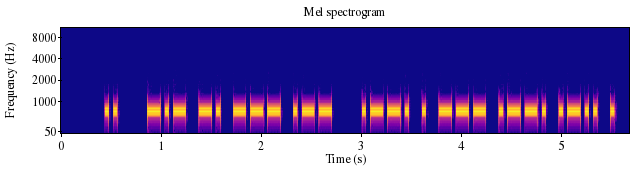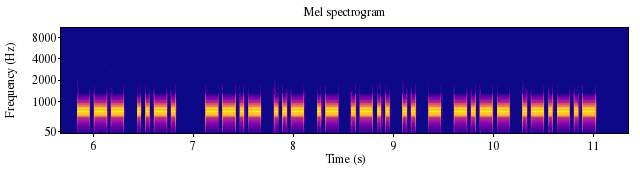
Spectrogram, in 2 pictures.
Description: Morse code, heard as a keyed tone, about 27 wpm, 700 Hz. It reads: I KNOW PEOPLE OF QUALITY.
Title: Sentences from Top 1000 Words - Review Part 4 - 28wpm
